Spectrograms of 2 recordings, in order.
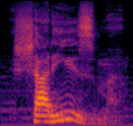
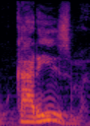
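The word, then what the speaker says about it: χάρισμα: espírito a palavra dom vem do grego sharisma o carisma como nós gostamos de pronunciar e dom é um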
